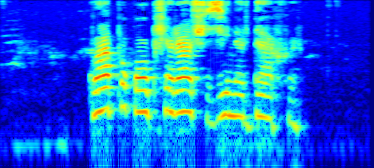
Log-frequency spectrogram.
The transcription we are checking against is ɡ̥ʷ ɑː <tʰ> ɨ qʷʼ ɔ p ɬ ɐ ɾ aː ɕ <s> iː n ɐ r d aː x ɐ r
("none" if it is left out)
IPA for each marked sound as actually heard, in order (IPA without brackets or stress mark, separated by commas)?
pʰ, z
